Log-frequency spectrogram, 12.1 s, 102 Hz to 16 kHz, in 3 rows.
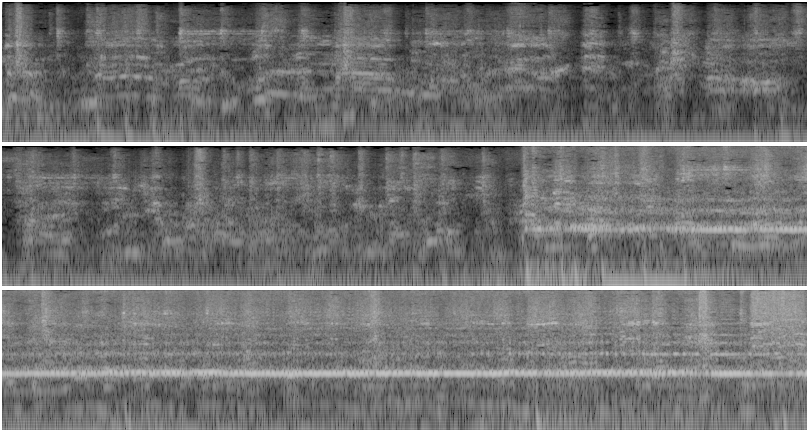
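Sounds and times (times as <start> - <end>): low engine rumble: 0.0 - 12.0.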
